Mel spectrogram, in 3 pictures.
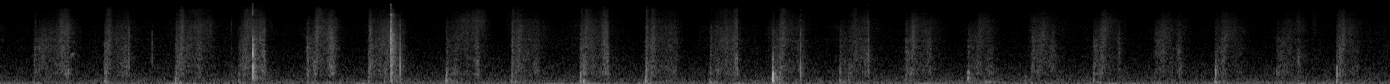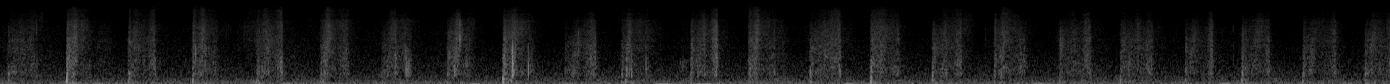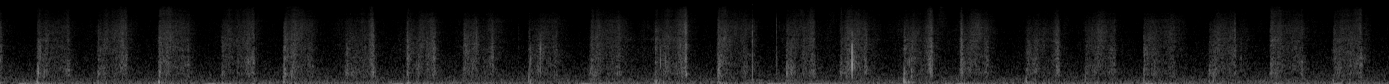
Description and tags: carpet 10a startassneakers walk
Walking on carpet: low sneakers. Recorded with a ZOOM H2 in a basement of a house, normalized with Audacity.
footsteps, footstep, steps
